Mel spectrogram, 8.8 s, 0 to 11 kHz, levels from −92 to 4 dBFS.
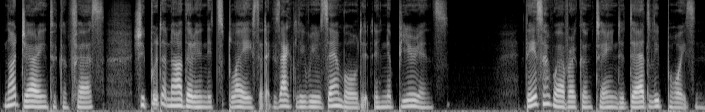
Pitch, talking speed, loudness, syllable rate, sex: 160 Hz, 150 wpm, -19 LUFS, 5.4 syllables/s, female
